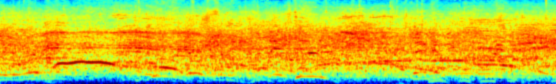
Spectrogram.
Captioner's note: crowd cheering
